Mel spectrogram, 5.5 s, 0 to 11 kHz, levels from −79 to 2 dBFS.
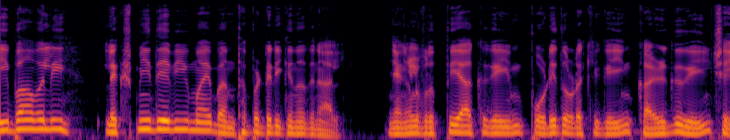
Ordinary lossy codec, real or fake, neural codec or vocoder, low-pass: none; real; none; 9.9 kHz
